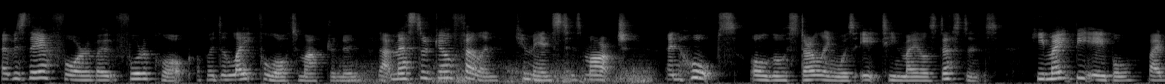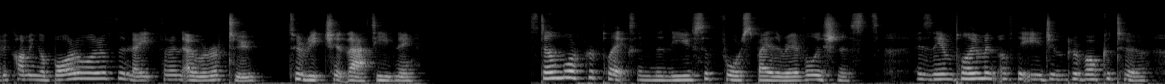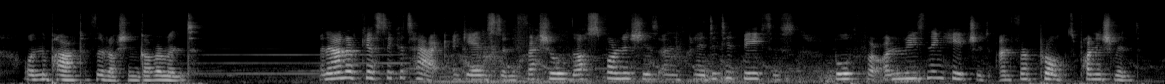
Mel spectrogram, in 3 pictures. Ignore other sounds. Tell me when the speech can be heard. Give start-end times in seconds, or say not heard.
0.0-15.8, 16.9-25.4, 26.5-34.8.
